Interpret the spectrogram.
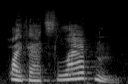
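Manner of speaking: high, loud gasp of amazement; gasped astonishment. A narrator's reading. Pee-wee amazed to hear Latin, gasping. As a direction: exclaim in astonishment, pitch way up. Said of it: "Pee-wee gasped".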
